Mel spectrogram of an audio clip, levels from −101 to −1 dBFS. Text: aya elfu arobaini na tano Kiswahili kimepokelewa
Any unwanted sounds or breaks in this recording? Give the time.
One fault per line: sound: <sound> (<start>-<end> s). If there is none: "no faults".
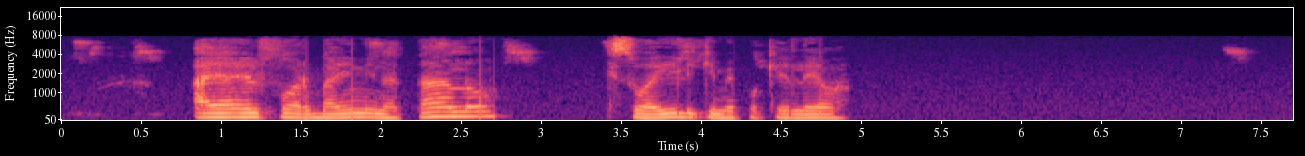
no faults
